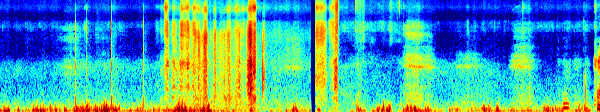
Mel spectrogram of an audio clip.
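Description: A hiker's snowshoe footsteps on snow: irregular low thuds with scraping, rubbing noises, a cluster of them a few seconds in.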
